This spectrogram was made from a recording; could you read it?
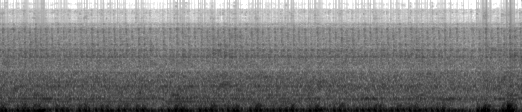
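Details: Vintage British motorcycle rebuilt from boxes, pilot circuit now working properly: low, loose single-style thump at idle, slightly uneven, wind on the mic, keeps running on its own; normal idle.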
